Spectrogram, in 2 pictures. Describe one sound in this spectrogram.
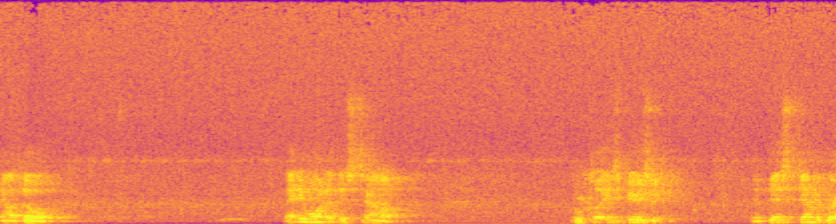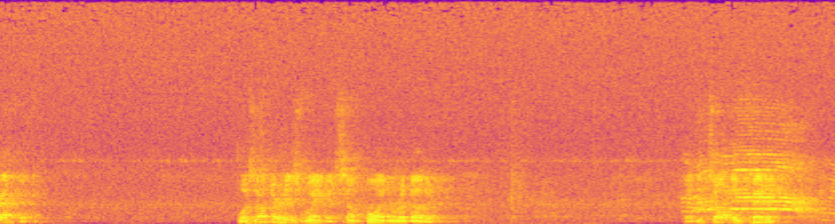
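A man speaks into a microphone in short phrases, with pauses between.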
